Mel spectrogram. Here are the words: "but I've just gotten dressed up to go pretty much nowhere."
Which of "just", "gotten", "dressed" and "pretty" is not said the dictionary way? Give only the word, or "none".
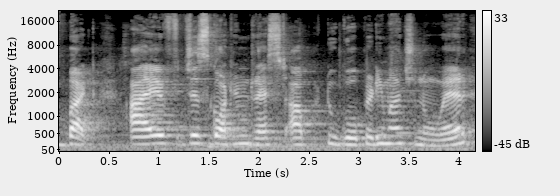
none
